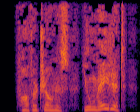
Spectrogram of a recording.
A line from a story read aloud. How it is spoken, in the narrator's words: Mary cried out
